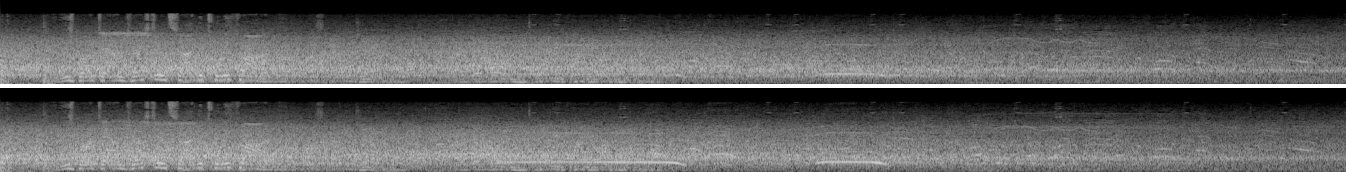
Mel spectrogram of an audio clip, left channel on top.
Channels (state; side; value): normal; both; correlation 0.31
